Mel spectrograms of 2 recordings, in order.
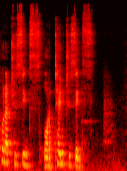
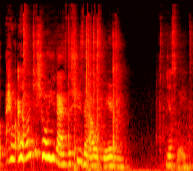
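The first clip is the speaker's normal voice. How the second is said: ordinary talk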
